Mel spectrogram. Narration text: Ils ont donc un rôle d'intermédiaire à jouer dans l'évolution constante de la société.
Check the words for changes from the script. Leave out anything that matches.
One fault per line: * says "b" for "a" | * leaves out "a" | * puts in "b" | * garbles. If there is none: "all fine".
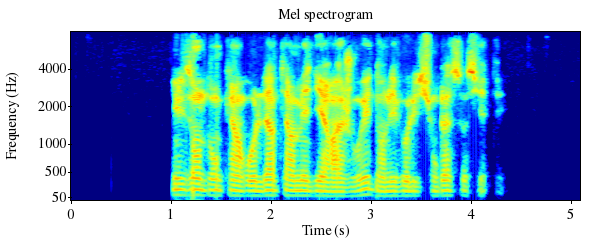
* leaves out "constante de"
